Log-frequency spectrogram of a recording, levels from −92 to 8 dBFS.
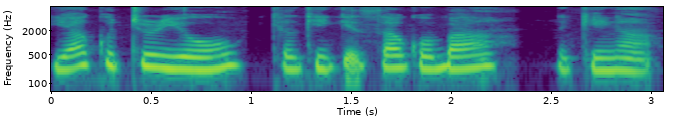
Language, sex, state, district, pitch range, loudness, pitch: Garo, female, Meghalaya, West Garo Hills, 225-265 Hz, -15 LUFS, 240 Hz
